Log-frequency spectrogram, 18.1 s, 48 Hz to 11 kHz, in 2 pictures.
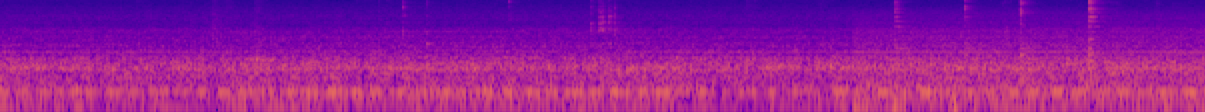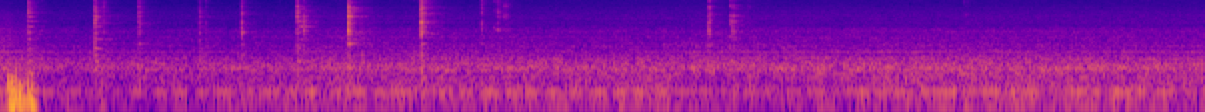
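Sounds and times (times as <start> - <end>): steady hum: 0.0 - 18.0
dishes and utensils clinking: 14.3 - 14.7.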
